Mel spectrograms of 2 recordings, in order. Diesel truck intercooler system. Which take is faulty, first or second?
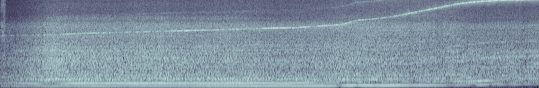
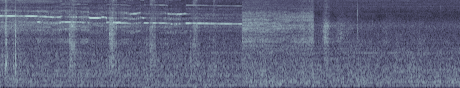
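second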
